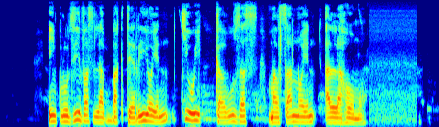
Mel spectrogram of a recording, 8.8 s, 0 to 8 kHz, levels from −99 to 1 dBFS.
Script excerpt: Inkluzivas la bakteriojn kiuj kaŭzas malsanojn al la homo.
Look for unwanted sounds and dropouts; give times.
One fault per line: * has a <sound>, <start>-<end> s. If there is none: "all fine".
all fine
